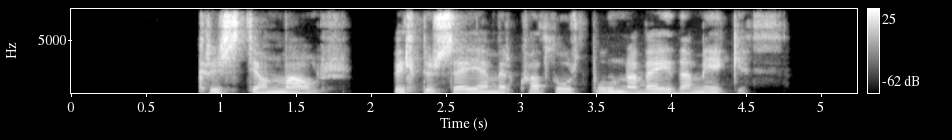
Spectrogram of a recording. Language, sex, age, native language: Icelandic, female, 30-39, Icelandic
